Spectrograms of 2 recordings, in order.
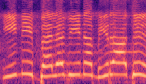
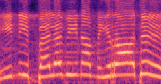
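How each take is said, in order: Both takes have the same delivery.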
